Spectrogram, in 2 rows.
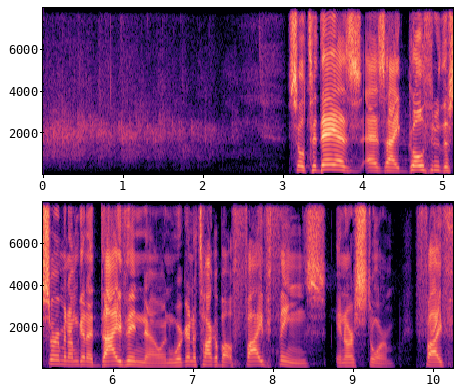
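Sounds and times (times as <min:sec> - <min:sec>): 
audience clapping in praise: 0:00.0 - 0:02.6
speech: 0:03.1 - 0:10.2.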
